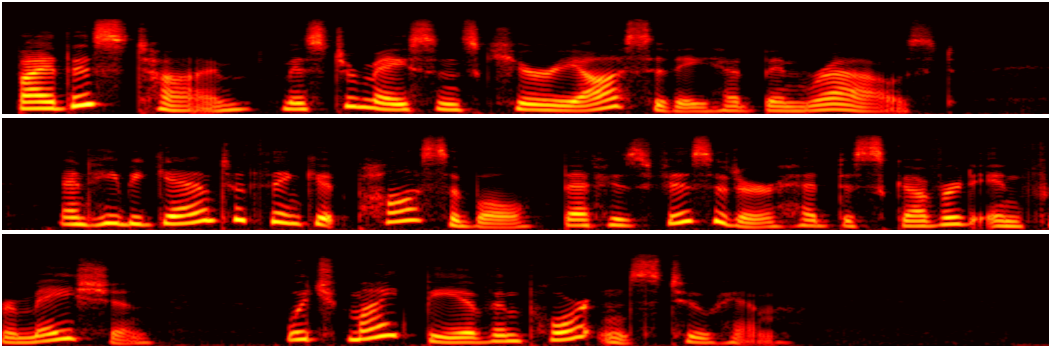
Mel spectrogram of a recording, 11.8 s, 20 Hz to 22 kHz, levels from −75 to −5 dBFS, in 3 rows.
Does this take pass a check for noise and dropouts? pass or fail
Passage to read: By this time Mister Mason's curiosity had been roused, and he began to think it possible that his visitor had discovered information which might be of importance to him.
pass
